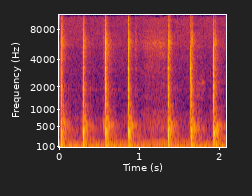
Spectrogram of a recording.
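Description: A fist pounding a sheet of rigid foam insulation board pressed against the underside of a cargo trailer: about seven dull knocks at roughly three a second, with a short pause midway. The blows press the shape of the frame into the foam to mark where it must be cut. A steady low hum runs underneath.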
